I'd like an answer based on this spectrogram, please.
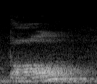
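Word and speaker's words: Baal: promoted the worship of ball which sounds funny it's spelled e a a l it's not just a giant sphere that they're worshiping uh thank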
